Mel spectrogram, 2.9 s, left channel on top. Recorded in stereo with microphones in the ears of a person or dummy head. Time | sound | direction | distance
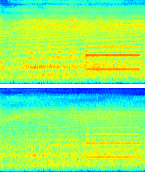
0.0 | a drone | 45° left (ahead or behind) | ?
1.7 | a trumpet | 35° left (ahead or behind) | ?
